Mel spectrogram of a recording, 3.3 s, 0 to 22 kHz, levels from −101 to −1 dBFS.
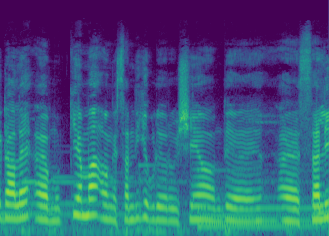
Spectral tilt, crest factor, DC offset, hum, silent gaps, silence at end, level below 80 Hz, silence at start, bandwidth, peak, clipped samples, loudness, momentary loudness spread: -5.5 dB/octave; 18 dB; under 0.1%; none; none; 0 s; -48 dBFS; 0 s; 13.5 kHz; -6 dBFS; under 0.1%; -24 LUFS; 7 LU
